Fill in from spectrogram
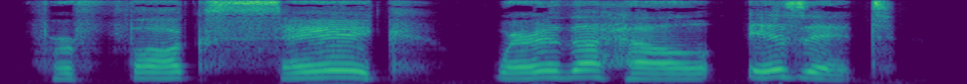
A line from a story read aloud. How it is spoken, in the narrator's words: Agent Wang sighed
